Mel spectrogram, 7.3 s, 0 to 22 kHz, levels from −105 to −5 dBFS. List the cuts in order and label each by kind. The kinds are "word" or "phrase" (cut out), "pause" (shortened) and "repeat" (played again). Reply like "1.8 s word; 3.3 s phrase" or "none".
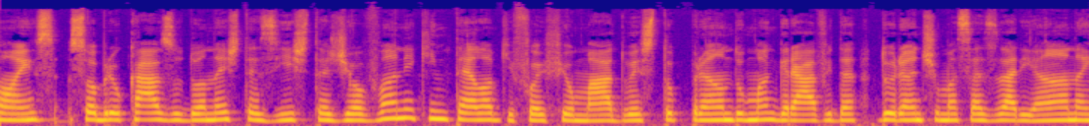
3.3 s word; 5.8 s pause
